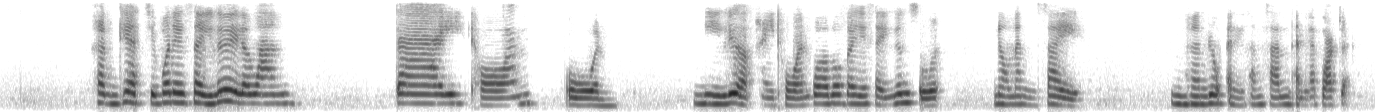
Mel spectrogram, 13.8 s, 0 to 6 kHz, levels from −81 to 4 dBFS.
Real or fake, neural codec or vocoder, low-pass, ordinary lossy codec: fake; codec, 16 kHz, 1 kbps, X-Codec, HuBERT features, trained on general audio; 5.4 kHz; AAC, 32 kbps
